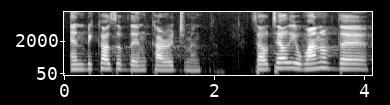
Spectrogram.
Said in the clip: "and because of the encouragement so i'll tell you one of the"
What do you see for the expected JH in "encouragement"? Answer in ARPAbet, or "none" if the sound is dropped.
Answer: JH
